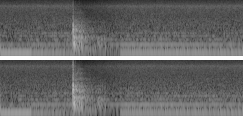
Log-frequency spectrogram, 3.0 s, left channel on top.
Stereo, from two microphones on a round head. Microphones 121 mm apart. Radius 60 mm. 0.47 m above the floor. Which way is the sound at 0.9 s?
60° right (ahead or behind).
